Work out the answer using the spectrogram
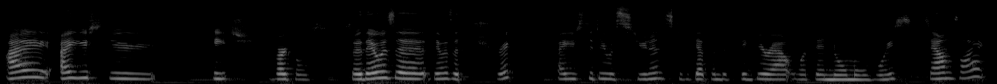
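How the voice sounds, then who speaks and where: Australian woman, game streamer; soft and breathy, a touch high-pitched, chatty, answers chat as she goes. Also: fairly even intonation, moderate pace, faint music behind. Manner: chatty, reads chat messages aloud and answers them. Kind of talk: casual chat with stream viewers.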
